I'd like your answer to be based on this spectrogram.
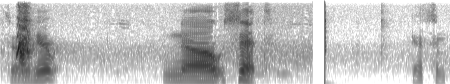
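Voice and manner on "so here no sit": dog command. Real, not acted.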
